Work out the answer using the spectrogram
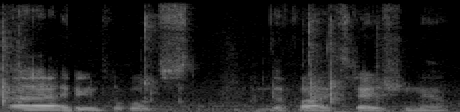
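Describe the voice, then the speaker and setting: A man's voice: on the low side, steady tone, normal speed, far from the mic, background noise. A man calling in over a walkie-talkie radio as a police dispatcher, using terse radio codes.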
